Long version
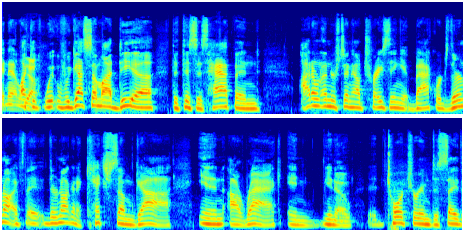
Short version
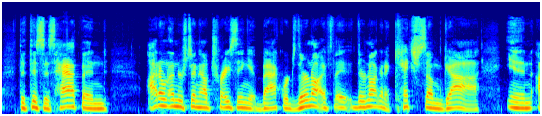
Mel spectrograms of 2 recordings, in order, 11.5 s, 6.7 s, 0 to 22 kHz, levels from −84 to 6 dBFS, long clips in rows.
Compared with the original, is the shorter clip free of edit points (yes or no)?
yes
